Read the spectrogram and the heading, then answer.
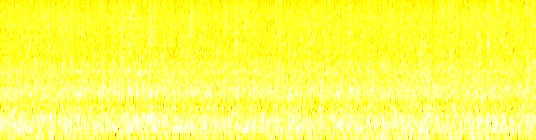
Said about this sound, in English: I invite you to bring all your awareness to your sensations of hearing. Hearing the sounds of the flowing waters of the creek.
